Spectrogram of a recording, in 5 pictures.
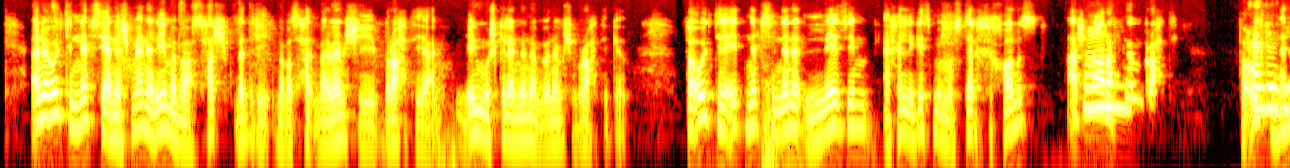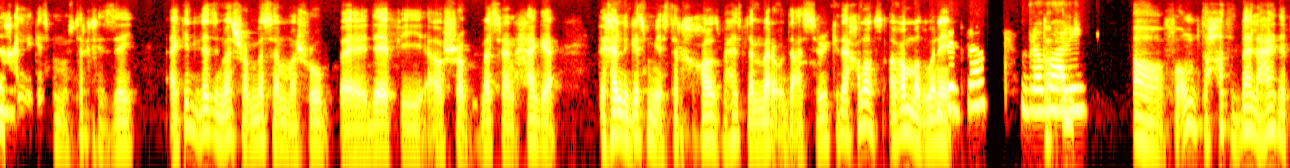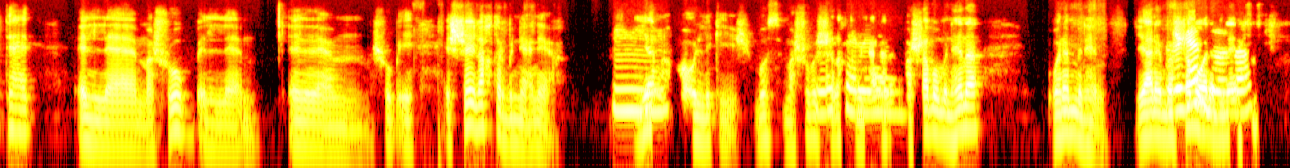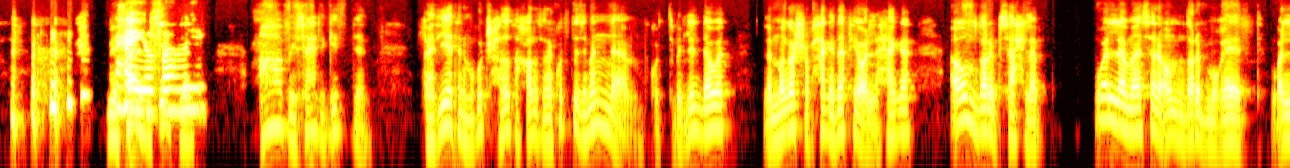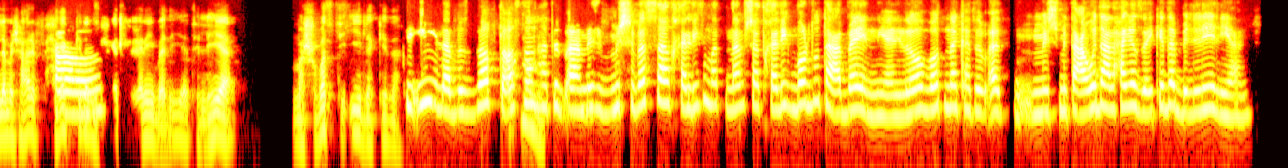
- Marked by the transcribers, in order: other background noise; laugh; tsk
- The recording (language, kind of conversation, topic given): Arabic, podcast, إيه علاقة العادات الصغيرة بالتغيير الكبير اللي بيحصل في حياتك؟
